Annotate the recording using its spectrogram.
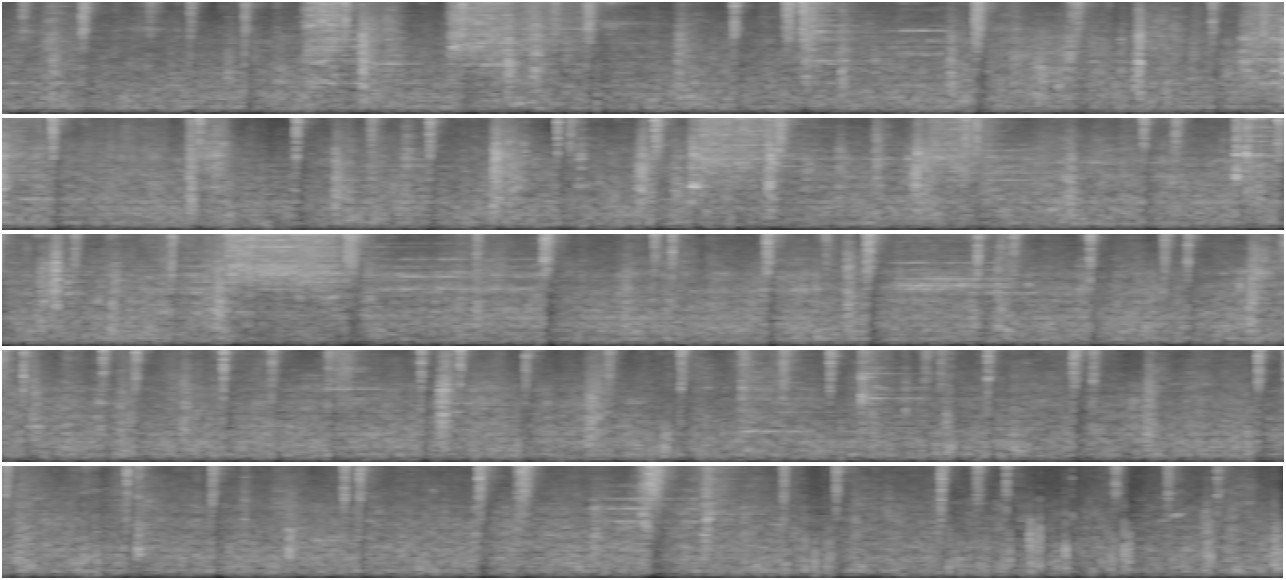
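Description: Diesel switcher locomotive rolling along jointed track, heard from its own front platform: a steady running rumble with irregular wheel clicks and knocks over the rail joints.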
